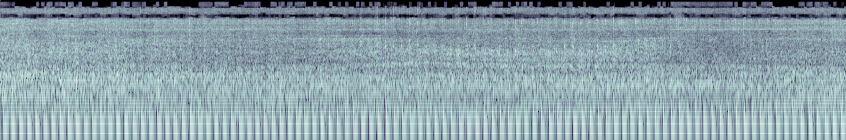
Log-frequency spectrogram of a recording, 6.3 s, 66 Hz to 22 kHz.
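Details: Massey Ferguson 16 garden tractor with old Kohler single-cylinder engine, revived after being parked roughly since 2013, new replacement ignition: steady even thump with deep exhaust note, no misses or surges; running smoothly and normally.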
